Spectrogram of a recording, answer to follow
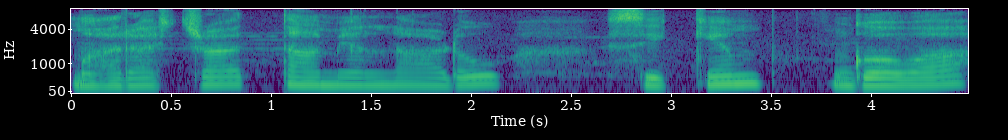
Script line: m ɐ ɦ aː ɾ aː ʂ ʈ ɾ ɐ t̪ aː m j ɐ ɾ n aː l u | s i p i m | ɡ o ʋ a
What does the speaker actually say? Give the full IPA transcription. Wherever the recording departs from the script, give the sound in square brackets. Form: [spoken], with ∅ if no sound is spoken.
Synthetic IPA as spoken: m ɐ ɦ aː ɾ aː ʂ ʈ ɾ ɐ t̪ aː m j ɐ [l] n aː [ɽ] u | s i [k] i m | ɡ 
